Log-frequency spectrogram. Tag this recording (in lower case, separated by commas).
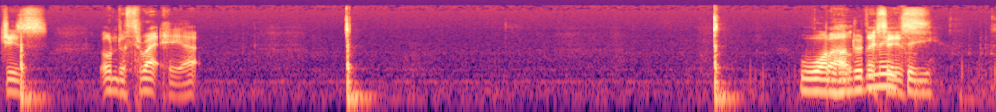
playing darts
